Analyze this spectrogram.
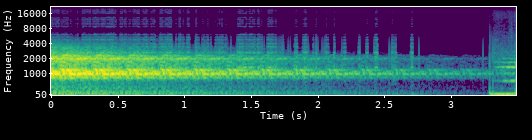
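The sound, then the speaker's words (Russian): Little cars rushing downhill and accelerating, heard as a sustained whining, rushing tone that starts loud and fades steadily over about three seconds, followed by a brief low burst of noise at the very end. “Машинки ринулись вниз, ускоряясь до предела разрыва, перенося нас во дворец.”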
